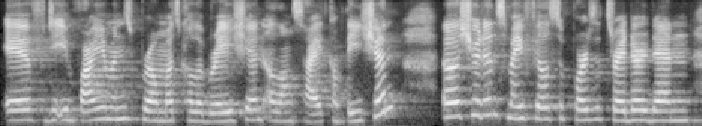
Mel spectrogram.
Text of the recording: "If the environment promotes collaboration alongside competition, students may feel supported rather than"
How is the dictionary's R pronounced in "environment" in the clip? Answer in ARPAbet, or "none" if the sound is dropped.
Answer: none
